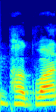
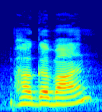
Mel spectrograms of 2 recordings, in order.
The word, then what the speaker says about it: भगवान: भग वा के साथ आधा न, ये भगवान नहीं है, भगवान है। भगवान।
